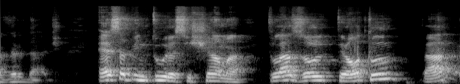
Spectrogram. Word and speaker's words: Tlazolteotl: Essa pintura se chama Tlazolteotl, tá? Eu pratiquei aqui em casa para impressionar vocês com a minha pronúncia do Nahuatl, tá? Porque essa é uma palavra asteca, né? E Tlazolteotl, talvez, né?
